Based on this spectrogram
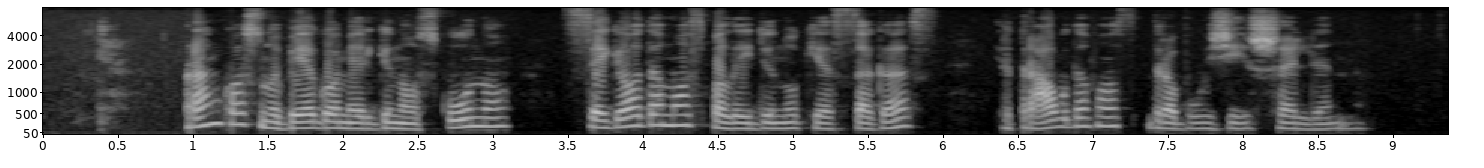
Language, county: Lithuanian, Alytus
